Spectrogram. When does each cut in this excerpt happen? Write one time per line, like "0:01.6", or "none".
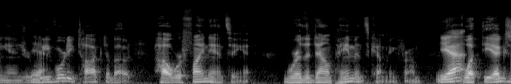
none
